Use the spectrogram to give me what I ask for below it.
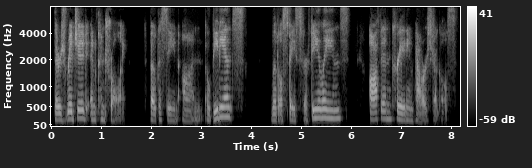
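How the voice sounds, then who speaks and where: A woman giving a workshop presentation to parents, explaining things in a gentle, reassuring, measured way. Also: fairly low pitch.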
